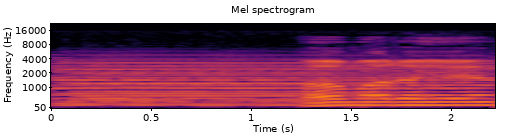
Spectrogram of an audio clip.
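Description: Live devotional music: held, steady instrumental tones, then a voice starts singing a wavering, ornamented line about a second in.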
